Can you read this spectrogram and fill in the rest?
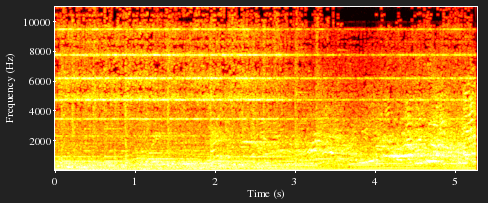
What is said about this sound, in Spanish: Este es el timbre con el que, bueno, a muchos alumnos se les convoca a clase.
